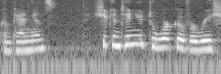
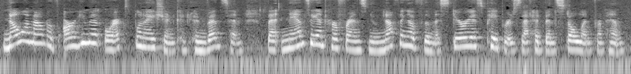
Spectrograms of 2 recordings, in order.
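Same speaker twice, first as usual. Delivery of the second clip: ordinary delivery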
